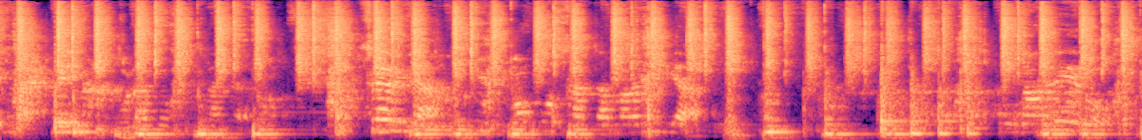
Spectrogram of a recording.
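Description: Conga drums played by hand in a steady percussion groove, with quick sharp strokes and a rattling shaker-like sound riding on top.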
